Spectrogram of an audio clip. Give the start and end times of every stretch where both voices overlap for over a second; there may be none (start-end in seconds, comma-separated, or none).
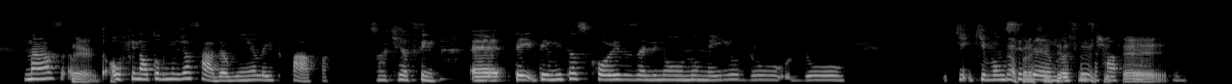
10.1-11.5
